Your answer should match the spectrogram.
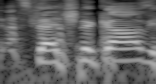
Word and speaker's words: Svechnikov: Svechnikov, yeah.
